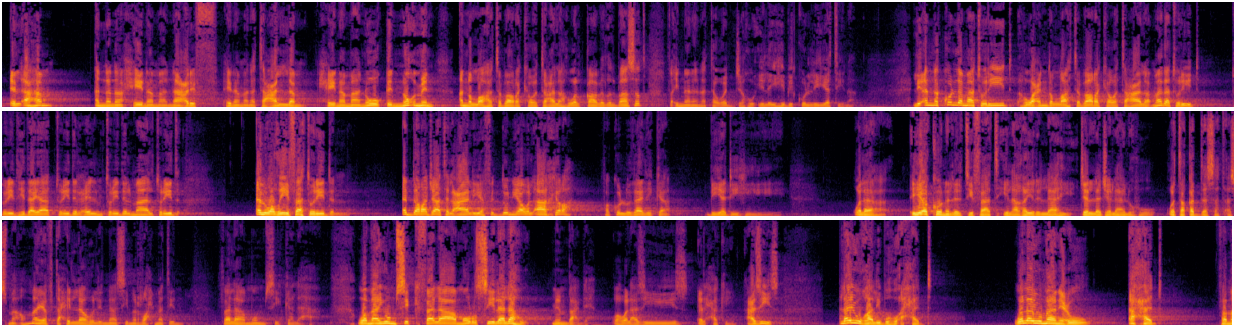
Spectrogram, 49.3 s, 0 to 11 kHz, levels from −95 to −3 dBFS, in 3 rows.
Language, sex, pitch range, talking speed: Arabic, male, 130-175 Hz, 105 wpm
